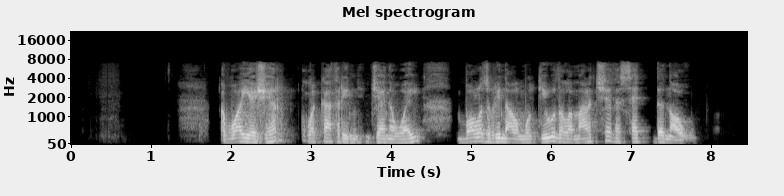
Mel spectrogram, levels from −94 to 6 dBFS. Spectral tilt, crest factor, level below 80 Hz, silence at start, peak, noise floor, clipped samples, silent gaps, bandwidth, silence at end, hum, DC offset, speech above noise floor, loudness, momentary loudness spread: -6 dB/octave; 16 dB; -52 dBFS; 1.45 s; 0 dBFS; -65 dBFS; under 0.1%; 1.75-1.83 s; 7.6 kHz; 0.65 s; none; under 0.1%; 49 dB; -16 LUFS; 10 LU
